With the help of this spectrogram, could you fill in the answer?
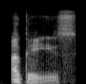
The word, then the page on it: appease: British English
